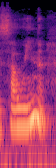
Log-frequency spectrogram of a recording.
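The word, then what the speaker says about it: Samhain: je suis désolé mais Sam ha que vous pouvez aussi prononcer sawin c'est pas le 31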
